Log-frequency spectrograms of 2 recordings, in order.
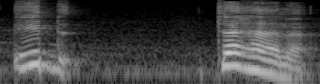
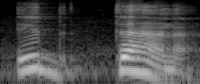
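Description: First: ادتهن drawn out very slowly, each sound separated: اد-ت-هن; slow demo of the original form. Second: Said in the usual way. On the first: Shown as a demonstration. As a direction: spell out ادتهن slowly so every letter is heard, the تاء clear. (نطق بطيء جدا لكلمة ادتهن مع إظهار التاء) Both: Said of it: "هذا الأصل".

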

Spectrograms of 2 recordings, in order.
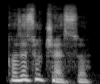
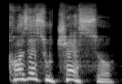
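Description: First: Said in the usual way. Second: Higher and slower, pressing for an answer; a stranger demanding an answer a second time; insistent repeat. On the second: A narrator's reading. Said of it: "ripeté Philip".

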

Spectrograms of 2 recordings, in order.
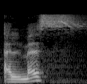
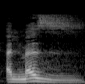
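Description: First: المس ending in a hissing, unvoiced s; flowing breath. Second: المز ending in a buzzing voiced z; blocked breath. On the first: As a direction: let the breath run on the س of المس. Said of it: "مشيت نفس". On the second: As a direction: hold back the breath on the ز of المز. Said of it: "منعت النفس". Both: Shown as a demonstration.

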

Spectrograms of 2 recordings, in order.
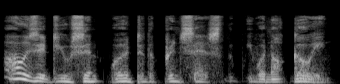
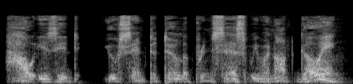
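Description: First: High, strained irritable half-whisper; irritated, with the voice failing. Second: High, strained hoarse whisper, voice giving out; angry hoarse whisper. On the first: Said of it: "in an irritable whisper, his voice failing him". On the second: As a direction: hiss it angrily in a failing whisper. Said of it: "whispered hoarsely and still more angrily". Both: Acted.

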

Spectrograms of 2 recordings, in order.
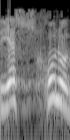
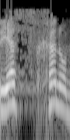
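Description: First: "يسخن" said yaskhunu, rounded u on the kh; "يسخن" ending in -khun; بضم الخاء; yaskhun, damma. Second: "يسخن" said yaskhanu, open a on the kh; "يسخن" ending in -khan; بفتح الخاء; yaskhan, fatha. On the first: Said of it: "بضم الخاء". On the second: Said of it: "بفتح الخاء". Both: Shown as a demonstration.

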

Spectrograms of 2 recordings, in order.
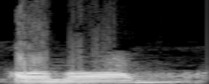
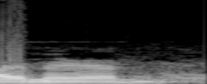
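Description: First: انام with a dark, back NAA; wrong heavy noon. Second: انام with a thin, fronted NAA; light noon. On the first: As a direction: thicken the ن of انام. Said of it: "مش انام". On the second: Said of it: "كل نون في القرآن نا". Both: Shown as a demonstration.

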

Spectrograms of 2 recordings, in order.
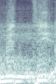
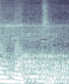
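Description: First: مت said "mitti"; "mitti", i after the mim of مت; kasra on the mim. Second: مت said "mutti"; "mutti", u after the mim of مت; damma on the mim. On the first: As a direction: say مت with a short i. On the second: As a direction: say مت with a short u. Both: Shown as a demonstration. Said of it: "بالكسر وبالضم".

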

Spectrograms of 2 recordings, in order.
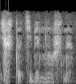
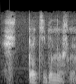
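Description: First: Whispery mimicry of a hissing voice; mock hissing imitation. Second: Higher, slow, thin hiss. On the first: Visitor mimics Peppi's question back, hissing. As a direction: quote him back in a mocking hiss. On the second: A narrator's reading. Peppi asks the visitor what he wants, hissing. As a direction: draw it out in a thin, hissing character voice. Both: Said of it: "шипящий голос".

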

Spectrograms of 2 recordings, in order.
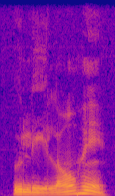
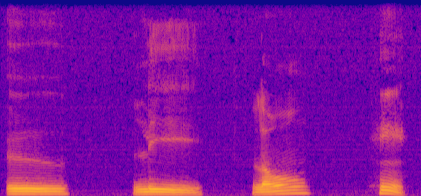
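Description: First: "U, li, lo, hen" run together as one word; joined-up pronunciation. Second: "U... li... lo... he" with a clear pause after each syllable. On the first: Teacher showing learners the word for eloquent, "U, li, lo, hen" joined up. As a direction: say "U, li, lo, hen" without breaks. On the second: Teacher showing learners the word for eloquent, "U, li, lo, he" syllable by syllable. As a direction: sound out "U, li, lo, he" piece by piece. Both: Shown as a demonstration. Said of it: "It's pronounced like this".

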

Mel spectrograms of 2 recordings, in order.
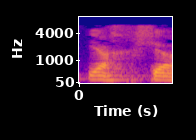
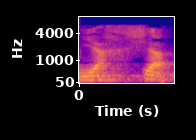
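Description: First: يخشى with the final alif drawn out long; long final vowel. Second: يخشى cut to a short final "a", alif dropped; short final vowel. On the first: Teacher giving the full present-tense verb, long final vowel on يخشى. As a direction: hold the last "aa" of يخشى. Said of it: "أين الألف؟". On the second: Teacher showing the jussive after lam, short final vowel on يخشى. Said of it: "أين الألف؟ حذفت". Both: Shown as a demonstration.

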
